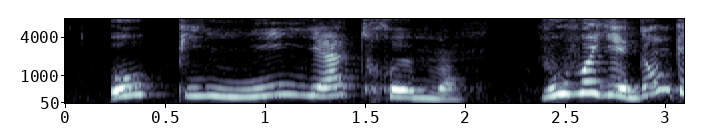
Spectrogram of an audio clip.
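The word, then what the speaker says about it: opiniâtrement: se mettent àindre opiniatrement opiniatrement est un adverbe qui se prononce classiquement en cinq syllabes opiniatrement mais pour respecter la métrique du poème le lecteur doit ici marquer la diérèse et prononcer une syllabe supplémentaire en disant opiniatrement vous voyez donc à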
